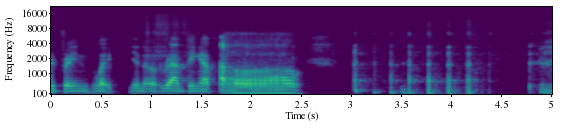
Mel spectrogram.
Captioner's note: laughs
